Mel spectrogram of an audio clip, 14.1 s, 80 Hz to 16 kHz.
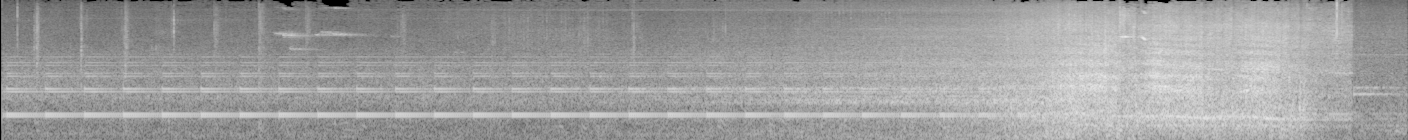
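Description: Japanese level-crossing warning bell ringing steadily, about three strikes a second. From about ten seconds in, a Kintetsu 22600 series Ace limited-express electric train passes close by, much louder than the bell and drowning it out. The sound drops off suddenly near the end.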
